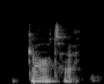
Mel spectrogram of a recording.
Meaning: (noun) 1. A band worn around the leg to hold up a sock or stocking 2. A bendlet 3. An elastic band encircling any article of clothing
- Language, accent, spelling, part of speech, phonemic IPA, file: English, Southern England, garter, noun / verb, /ˈɡɑːtə/, LL-Q1860 (eng)-garter.wav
